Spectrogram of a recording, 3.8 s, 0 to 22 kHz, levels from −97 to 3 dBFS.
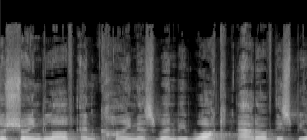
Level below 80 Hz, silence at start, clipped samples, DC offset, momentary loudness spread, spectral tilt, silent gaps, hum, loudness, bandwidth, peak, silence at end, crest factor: -72 dBFS; 0 s; under 0.1%; under 0.1%; 9 LU; -4.5 dB/octave; none; none; -26 LUFS; 18 kHz; -8 dBFS; 0 s; 18 dB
